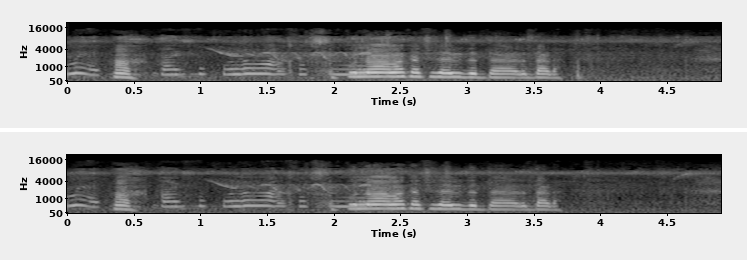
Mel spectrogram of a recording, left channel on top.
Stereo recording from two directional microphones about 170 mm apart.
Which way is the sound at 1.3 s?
45° right (ahead or behind).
